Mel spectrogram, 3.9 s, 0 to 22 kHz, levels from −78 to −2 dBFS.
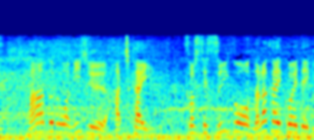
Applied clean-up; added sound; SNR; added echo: none; none; none; none.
